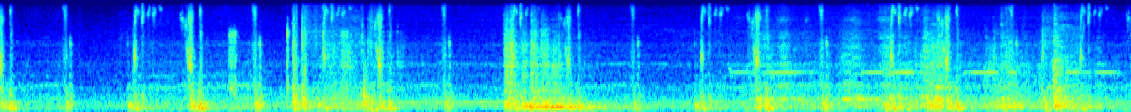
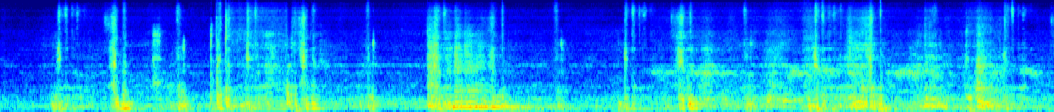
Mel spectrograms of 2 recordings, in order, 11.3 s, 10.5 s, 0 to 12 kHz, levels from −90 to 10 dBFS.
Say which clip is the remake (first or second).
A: second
